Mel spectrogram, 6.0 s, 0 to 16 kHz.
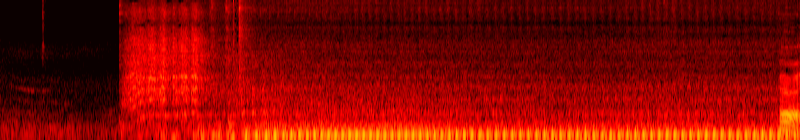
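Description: Mondial Strada 125 scooter's single-cylinder engine cranked on the electric starter, powered by a newly fitted battery, for about a second before it catches about two seconds in and settles into a steady idle. It does not catch instantly, which the owner says is normal for this engine.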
